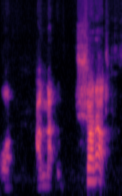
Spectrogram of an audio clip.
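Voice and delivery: put-on passionate, heated, impassioned delivery. Retelling an argument about tipping with his son: imitating himself saying shut up passionately. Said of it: "you said "shut up" with such passion".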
